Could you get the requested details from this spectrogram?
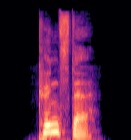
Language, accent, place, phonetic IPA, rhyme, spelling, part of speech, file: German, Germany, Berlin, [ˈkʏnstə], -ʏnstə, Künste, noun, De-Künste.ogg
- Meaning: nominative/accusative/genitive plural of Kunst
